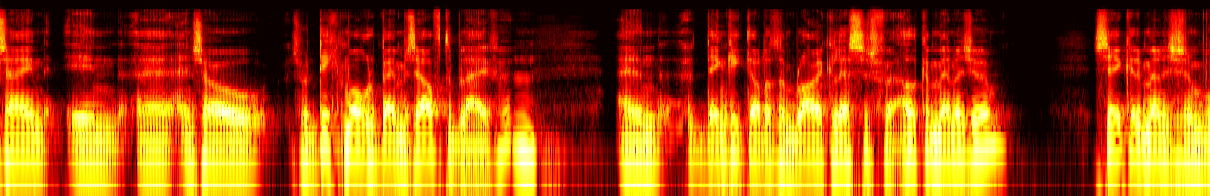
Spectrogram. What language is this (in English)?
Dutch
